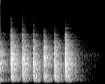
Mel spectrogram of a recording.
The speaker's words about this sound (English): Door's locked, all right. Well, let's try knocking.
